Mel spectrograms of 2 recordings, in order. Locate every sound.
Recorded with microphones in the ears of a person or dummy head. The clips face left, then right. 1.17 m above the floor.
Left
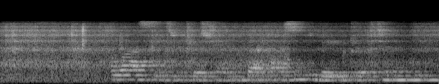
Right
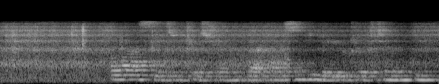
1.1 s a woman speaking: 35° right (ahead or behind), 0.6 m; by 4.3 s 70° left (ahead or behind), 1.4 m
